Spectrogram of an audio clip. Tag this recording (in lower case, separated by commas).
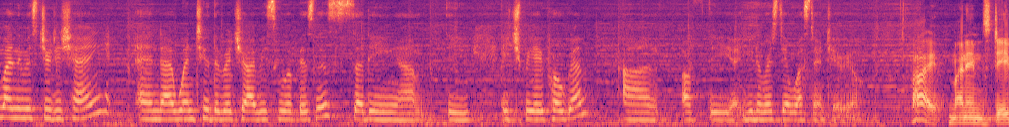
music, speech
